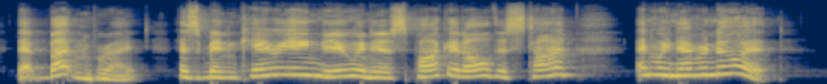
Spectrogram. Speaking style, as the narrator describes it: cried Dorothy

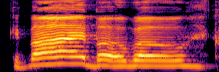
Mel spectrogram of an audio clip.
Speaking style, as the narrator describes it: cried the assembled courtiers, who were almost beside themselves with laughter

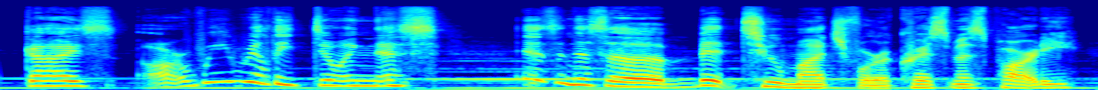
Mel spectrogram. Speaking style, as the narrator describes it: I said in a hesitant voice

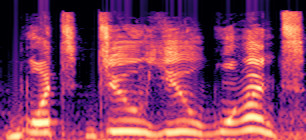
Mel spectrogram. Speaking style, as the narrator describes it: I screamed

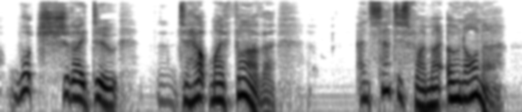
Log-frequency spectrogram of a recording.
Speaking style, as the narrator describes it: anxiously asked him

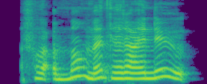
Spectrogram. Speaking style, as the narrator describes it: gasped Cairn

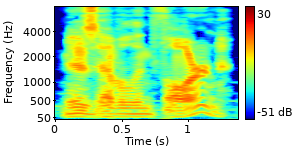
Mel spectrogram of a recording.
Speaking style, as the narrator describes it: His voice was a rough rasp, like sandpaper against bone

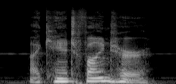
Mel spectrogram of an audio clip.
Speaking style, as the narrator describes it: the woman cried out

